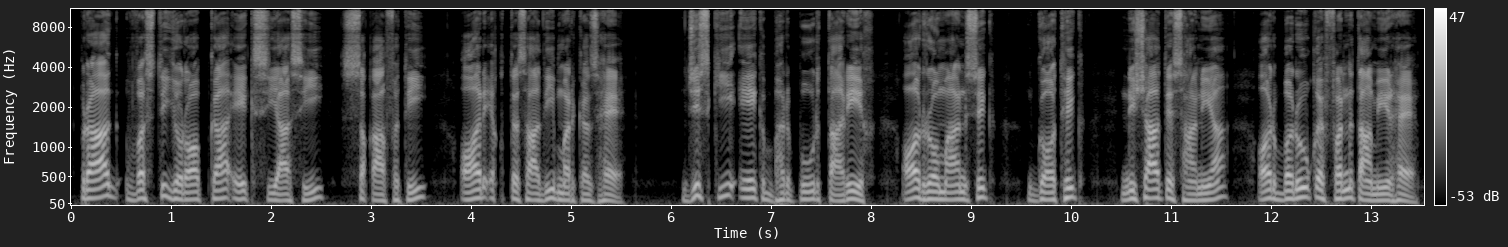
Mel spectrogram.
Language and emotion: Urdu, neutral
